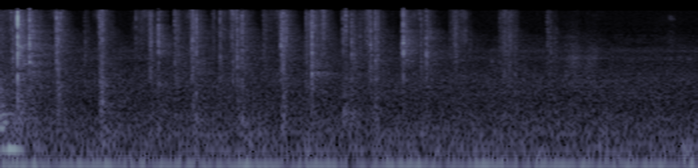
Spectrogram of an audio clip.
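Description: Tarot cards being shuffled by hand: a quick run of light card clicks that thins out after about two and a half seconds.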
